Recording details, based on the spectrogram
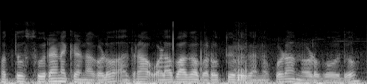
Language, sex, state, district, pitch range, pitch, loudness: Kannada, male, Karnataka, Bangalore, 100-120 Hz, 110 Hz, -17 LUFS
